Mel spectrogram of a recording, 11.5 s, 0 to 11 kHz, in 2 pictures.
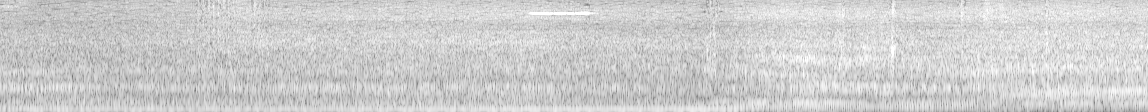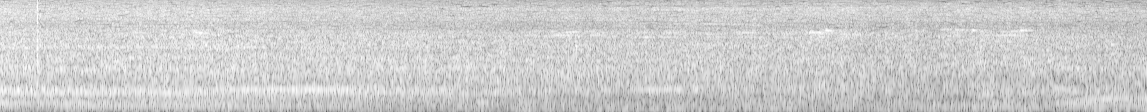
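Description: Ferrari F512 M's flat-twelve engine running at a steady low note, then revving up sharply about three and a half seconds in as the car pulls away, the note easing and fading over the following seconds.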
